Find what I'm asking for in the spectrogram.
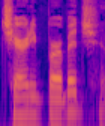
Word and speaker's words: Charity Burbage: He's scared at the sight of Charity Burbage. Is that how you pronounce the name? – Yep. Her name.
